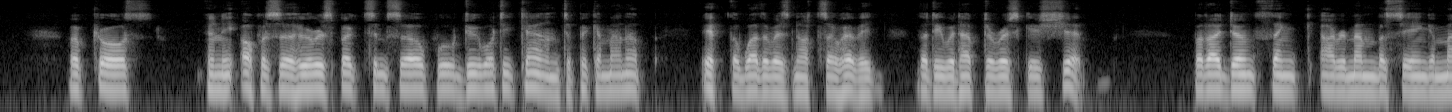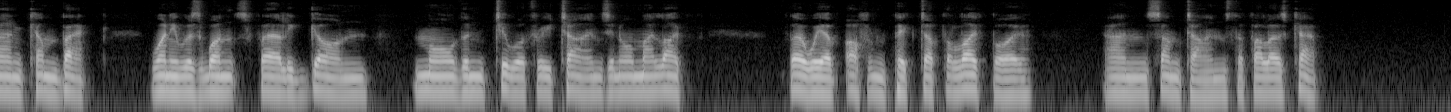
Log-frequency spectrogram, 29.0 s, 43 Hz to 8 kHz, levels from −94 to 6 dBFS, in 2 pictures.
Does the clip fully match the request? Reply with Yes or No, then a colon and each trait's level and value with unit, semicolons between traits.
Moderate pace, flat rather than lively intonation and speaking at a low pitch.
Yes: average, 150 wpm; narrow, 2.1 semitones; low, 115 Hz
